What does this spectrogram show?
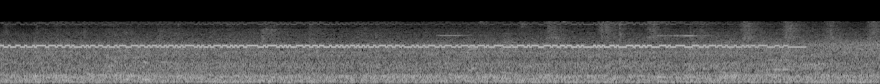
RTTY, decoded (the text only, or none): … GSPZ DDEF STEY LJDF GFNN HOAZ LXYG BHON QSOI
